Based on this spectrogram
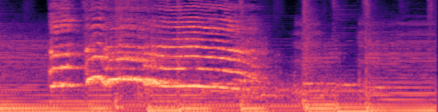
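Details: White rooster crowing once: a single loud, drawn-out cock-a-doodle-doo lasting nearly two seconds, rising then sliding slowly downward, with steady instrumental music playing underneath throughout.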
